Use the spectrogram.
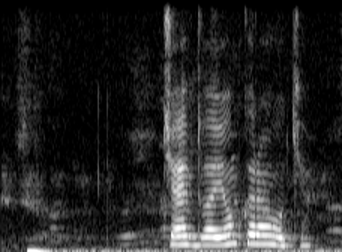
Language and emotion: Russian, neutral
